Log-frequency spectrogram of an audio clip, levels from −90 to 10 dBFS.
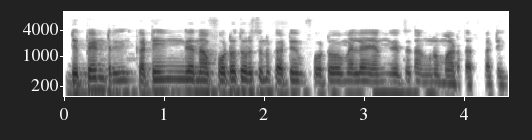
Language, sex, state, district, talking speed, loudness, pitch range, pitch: Kannada, male, Karnataka, Dharwad, 175 wpm, -18 LUFS, 130-145 Hz, 135 Hz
